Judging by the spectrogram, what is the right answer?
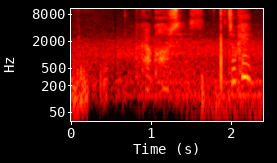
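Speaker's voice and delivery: hushed whisper to the camera. Real, not acted. Filming the bird up close, whispering. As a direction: whisper so you don't scare him.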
